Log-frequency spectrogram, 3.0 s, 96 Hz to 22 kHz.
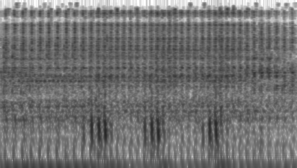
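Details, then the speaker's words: Honda FourTrax 300 ATV running without its airbox components after tank cleaning: uneven single-cylinder idle with a light rattling tick in short clusters about every half second. Owner suspects the timing chain, unconfirmed. "Time and chain."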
